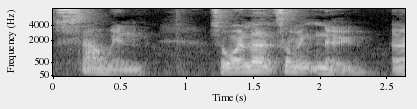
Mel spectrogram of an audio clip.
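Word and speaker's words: Samhain: Halloween and our holiday and it's a team pronounced soin so I learned something new so yeah thanks to my friend Mandy I now know that it's called Sally and and not Sal hey nor ever I said I in the beginning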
